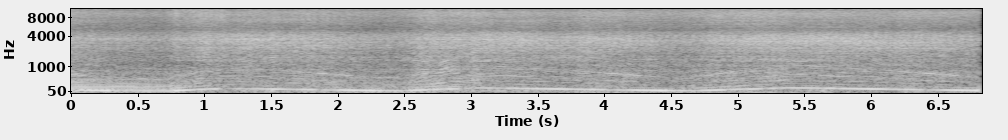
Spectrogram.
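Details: 2015 Hyundai Grand Avega after its leaking front exhaust flexible pipe was replaced; old rear section still good. Several clean revs with a smooth, even exhaust note and no hiss or blowing; smooth like stock.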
